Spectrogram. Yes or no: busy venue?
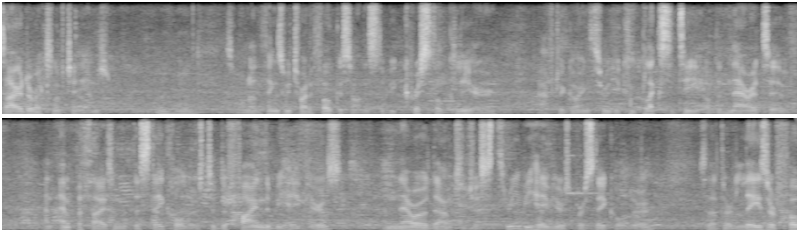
yes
